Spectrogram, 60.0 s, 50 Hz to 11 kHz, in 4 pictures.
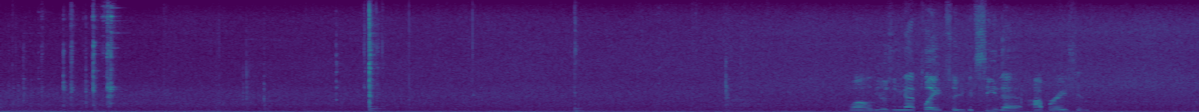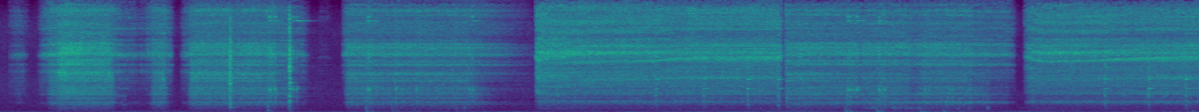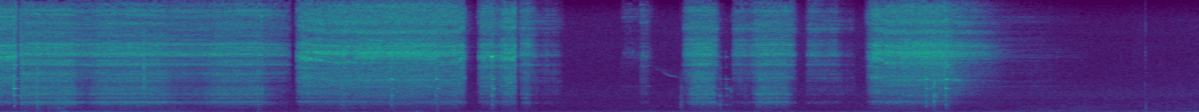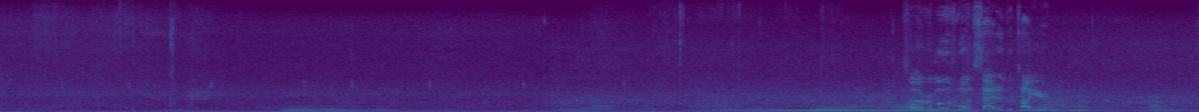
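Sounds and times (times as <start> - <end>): tire changer whirring: 0.0 - 47.8, 52.7 - 59.2
steady low hum: 0.0 - 59.9
ratchet clicks: 15.1 - 37.0, 37.8 - 42.7.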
